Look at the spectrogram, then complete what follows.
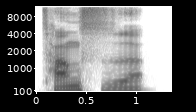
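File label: "尝试", Chinese; HSK6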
